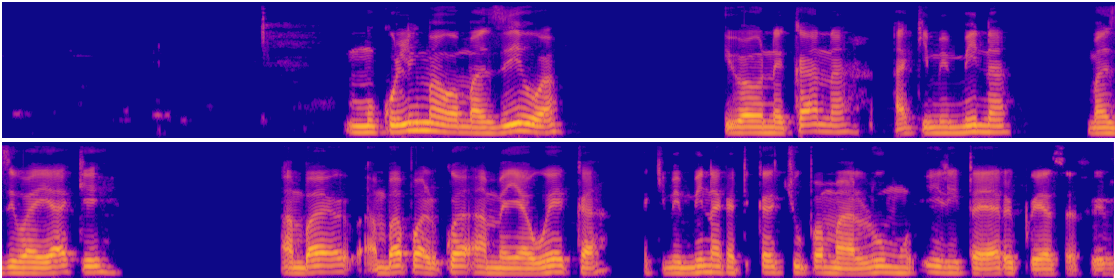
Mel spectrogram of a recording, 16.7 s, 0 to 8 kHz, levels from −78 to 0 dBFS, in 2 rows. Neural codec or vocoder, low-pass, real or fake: none; 7.2 kHz; real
